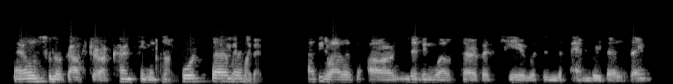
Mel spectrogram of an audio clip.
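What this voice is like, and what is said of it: Irish accent. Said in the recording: “as you can tell from my accent, I'm Irish”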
